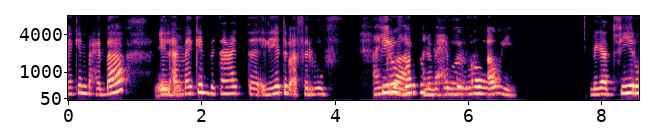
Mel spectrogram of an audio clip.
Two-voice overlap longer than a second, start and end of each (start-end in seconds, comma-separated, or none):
4.7-6.4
